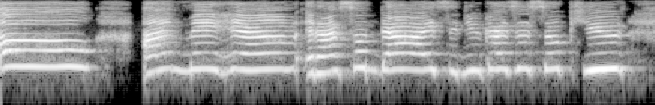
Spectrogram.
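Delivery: tiny, very high, squeaky cartoon-mouse voice. Describing a sneaky, nice woman to the room, imitating Mayhem's Minnie Mouse voice. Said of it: "this little Minnie Mouse voice".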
